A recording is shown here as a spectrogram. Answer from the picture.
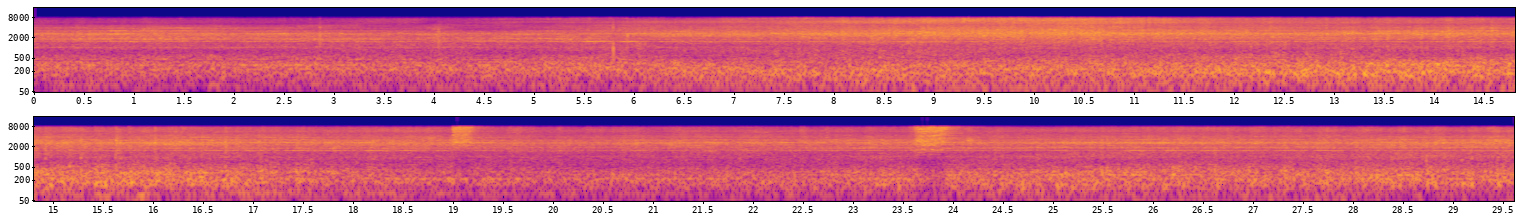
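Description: Freight cars of a CSX mixed manifest train (boxcars, tank cars and covered hoppers) rolling past close by: a steady noise of steel wheels on rail with a faint, thin squeal. Two short bursts of higher-pitched noise come about two-thirds of the way through.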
